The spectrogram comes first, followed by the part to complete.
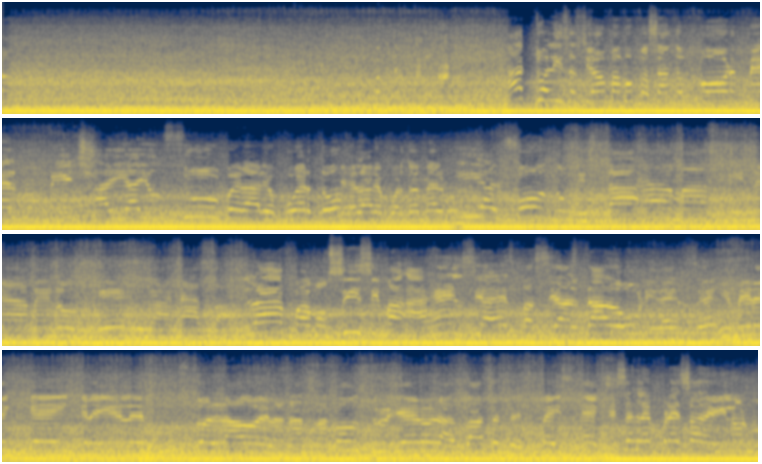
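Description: Steady, loud drone of a single-engine light aircraft's piston engine and propeller at cruise, heard from inside the cabin. From about five seconds in, a voice-like melodic sound runs over the drone.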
